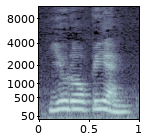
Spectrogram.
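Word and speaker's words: European: उसके बाद देखिए यहाँ पे यूरोपियन, इसका जो है क्या है प्रोनाउंसिएशन यूरोपियन, तो यूरोपियन जो है आपका य का ई तो है आपका लेटर जो भले ही आपका वोवेल है, लेकिन साउंड क्या निकल के आ रहा, साउंड कॉन्सोनेंट का निकल के आ रहा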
